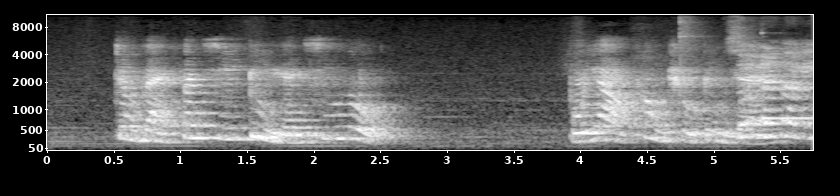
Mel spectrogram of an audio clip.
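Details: Two bursts of a calm recorded voice giving spoken instructions, with quiet room noise between: AED training unit voice prompts during a first aid class CPR practice.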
